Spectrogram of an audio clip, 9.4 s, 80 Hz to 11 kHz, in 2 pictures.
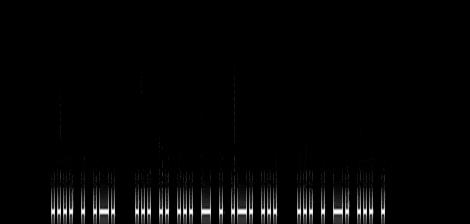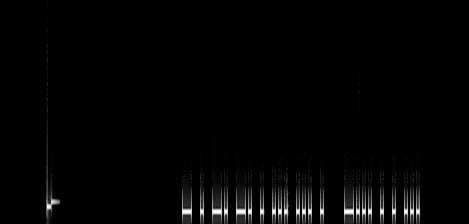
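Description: Rapid Morse code at about 40 words per minute: a single steady mid-pitched tone keyed in quick dots and dashes, two bursts of sending separated by a pause with one brief click.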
